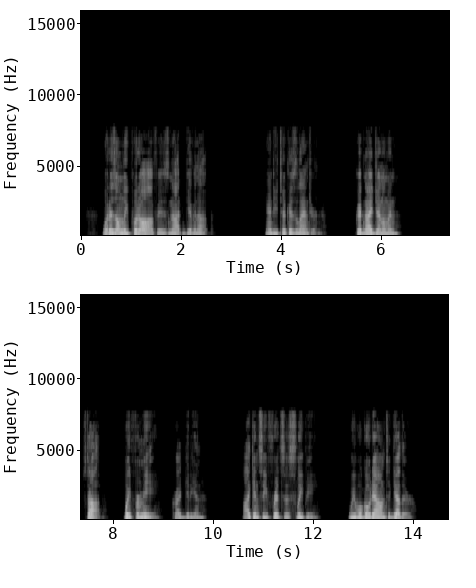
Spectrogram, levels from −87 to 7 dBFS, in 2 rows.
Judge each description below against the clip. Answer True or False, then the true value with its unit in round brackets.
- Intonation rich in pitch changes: True (7.1 semitones)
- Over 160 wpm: False (140 wpm)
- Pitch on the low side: True (130 Hz)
